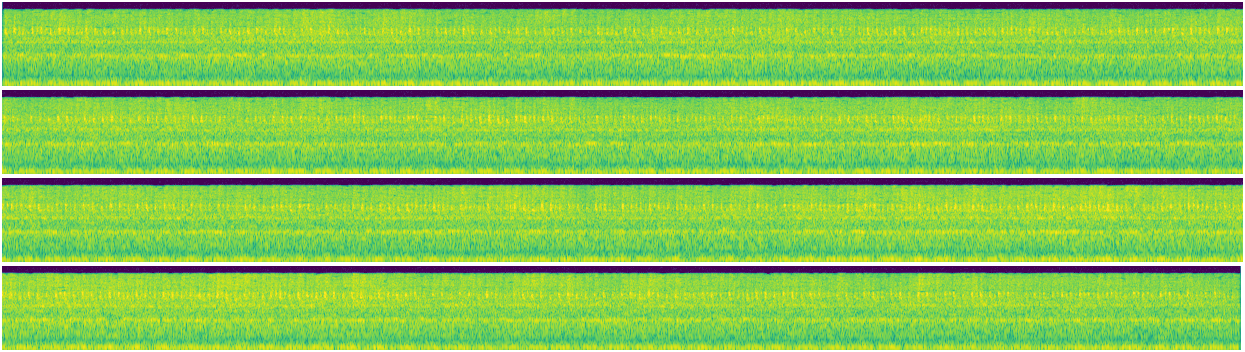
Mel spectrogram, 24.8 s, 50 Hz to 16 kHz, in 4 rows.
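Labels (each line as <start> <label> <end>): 0.0 An armored vehicle idles with a deep, rumbling diesel engine causing its metal parts to resonate. 24.8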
